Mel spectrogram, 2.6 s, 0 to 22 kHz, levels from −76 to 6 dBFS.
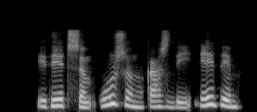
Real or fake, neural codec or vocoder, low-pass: fake; codec, 16 kHz, 0.8 kbps, ZipCodec; 7.2 kHz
